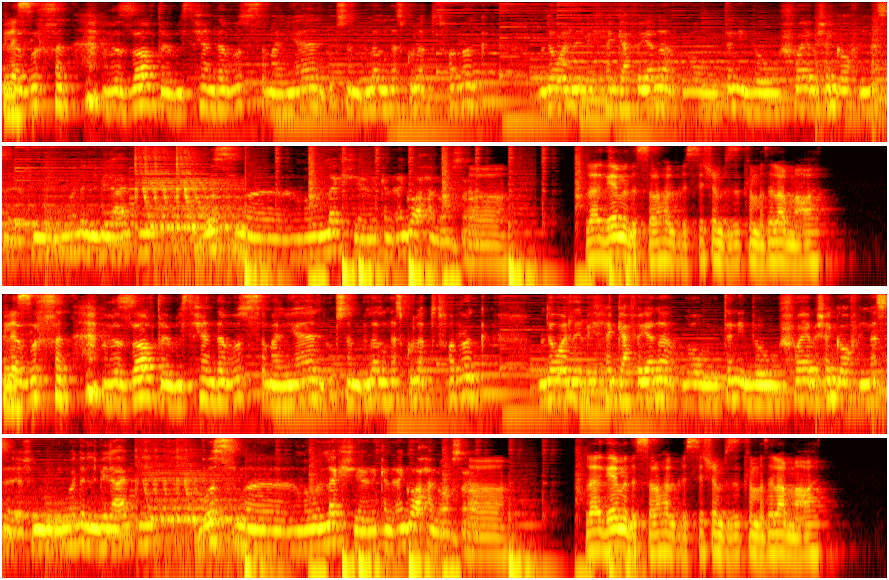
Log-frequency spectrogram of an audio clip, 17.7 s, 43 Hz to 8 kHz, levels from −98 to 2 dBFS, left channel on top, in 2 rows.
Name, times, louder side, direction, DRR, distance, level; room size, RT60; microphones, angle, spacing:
voice 1, 0.0-13.7, right 3 dB, 90° right, 1.1 m, -28 dB
sound 1, 1.9-11.6 11.9-13.6 13.9-14.3 14.6-15.3, left 2 dB, 80° left, 1.6 m, -34 dB
voice 2, 5.6-6.1 13.3-13.9 14.7-17.0, right 2 dB, 15° right, 1.0 m, -28 dB
16.5 x 8.4 x 4.8 m
head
